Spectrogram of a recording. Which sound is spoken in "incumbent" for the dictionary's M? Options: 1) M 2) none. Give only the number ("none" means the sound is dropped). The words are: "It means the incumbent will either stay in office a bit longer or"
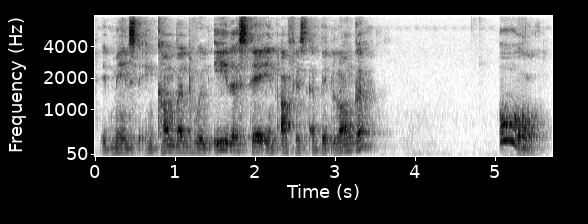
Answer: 1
